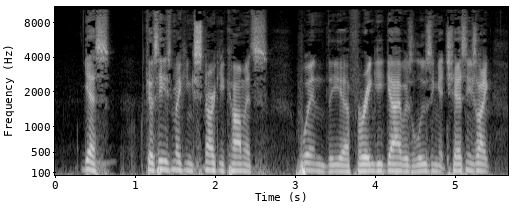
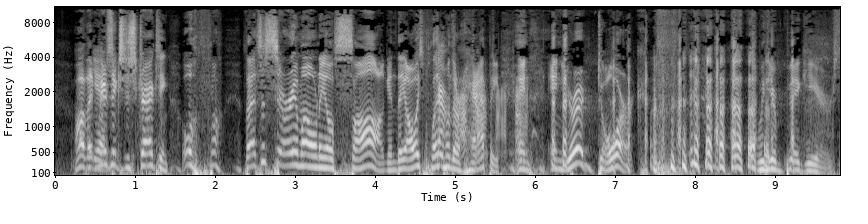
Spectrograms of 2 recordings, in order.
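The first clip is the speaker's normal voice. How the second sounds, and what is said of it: Good impression of Wesley Crusher. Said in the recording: “That was really good Wesley ... That was a very good Wesley impersonation ... he even had the face down, too”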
